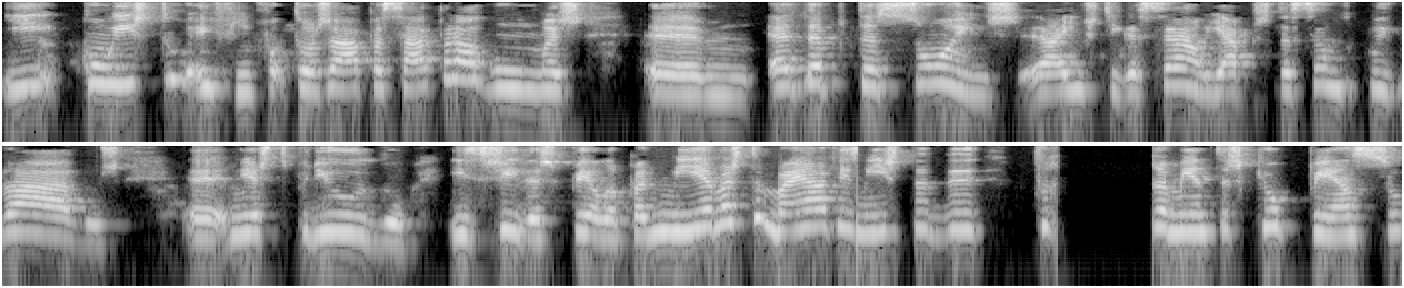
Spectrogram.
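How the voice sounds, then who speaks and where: A woman with a European Portuguese accent speaks at a high pitch and a fairly slow pace. Her loudness stays very even, with ordinary pitch variation. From Portugal. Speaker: psychologist researcher. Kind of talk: online interview. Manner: hesitant with many fillers.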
